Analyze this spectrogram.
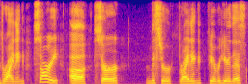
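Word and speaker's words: Brighting: occurs to me that i said his gosh dang name wrong um in part one like i said what did i say like kevin brighton it's kevin brining sorry uh sir mr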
